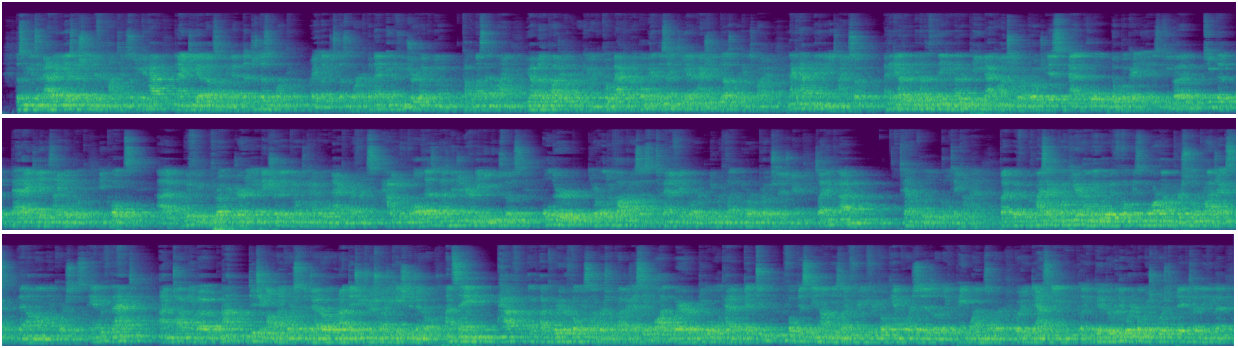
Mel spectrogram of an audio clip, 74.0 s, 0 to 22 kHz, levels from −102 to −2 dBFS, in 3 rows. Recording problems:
room echo; strong; dies away in 2.8 s
off-mic speech; far

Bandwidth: 15 kHz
